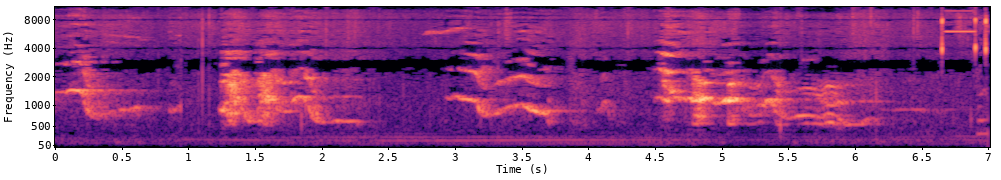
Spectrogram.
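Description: An American pit bull terrier whimpers and whines in high, wavering cries, several drawn-out bursts separated by short pauses, close and fairly loud with a low hum underneath.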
